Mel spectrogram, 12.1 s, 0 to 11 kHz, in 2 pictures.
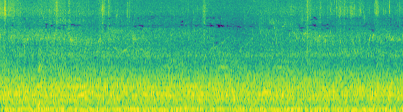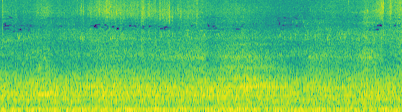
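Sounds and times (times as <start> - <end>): dry leaves crackling: 0.0 - 2.0, 4.5 - 9.2
outdoor background noise: 0.0 - 12.0.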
